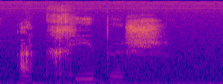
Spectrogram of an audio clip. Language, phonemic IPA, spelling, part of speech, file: German, /aˈkʁiːbɪʃ/, akribisch, adjective, De-akribisch.ogg
- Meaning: meticulous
